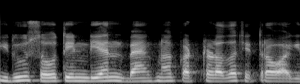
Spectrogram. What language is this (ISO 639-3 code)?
kan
